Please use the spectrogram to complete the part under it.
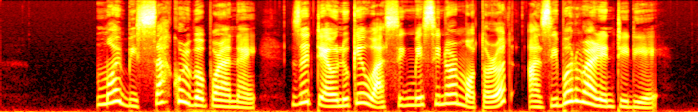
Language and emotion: Assamese, surprised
